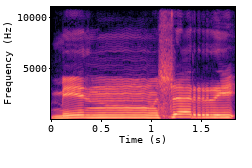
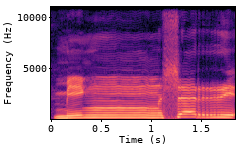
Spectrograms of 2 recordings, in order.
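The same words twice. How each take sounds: First: The n blends into the following sy sound. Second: The n is pronounced as an ng sound. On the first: The speaker calls it right. "Ikhfa itu adalah ketika nun melebur ke huruf setelahnya" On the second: The speaker calls it wrong. "Dia bilangnya kalau ikhfa itu N G"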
